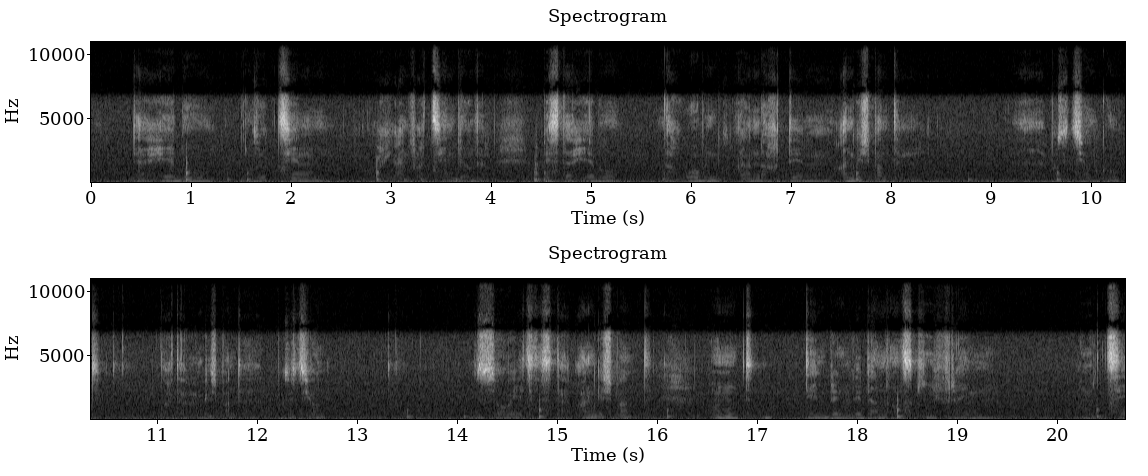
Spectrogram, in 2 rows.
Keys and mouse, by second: 0.1-15.3 drag.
